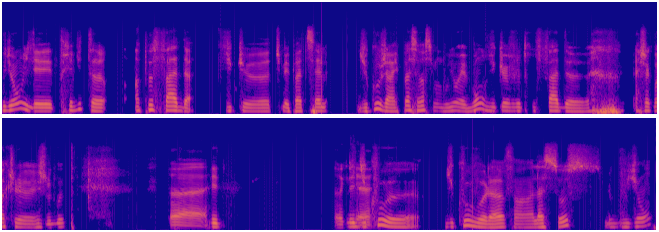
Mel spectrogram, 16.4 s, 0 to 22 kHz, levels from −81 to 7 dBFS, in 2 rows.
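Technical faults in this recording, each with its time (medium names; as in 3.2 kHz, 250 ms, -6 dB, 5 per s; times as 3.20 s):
crackle 25 per s -36 dBFS
3.99 s: pop -15 dBFS
14.06 s: pop -18 dBFS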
